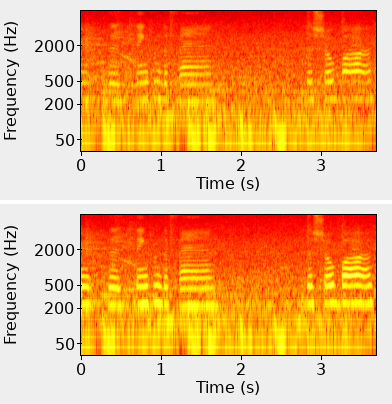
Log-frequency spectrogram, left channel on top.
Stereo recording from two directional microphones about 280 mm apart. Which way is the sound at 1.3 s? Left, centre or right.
Centre.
